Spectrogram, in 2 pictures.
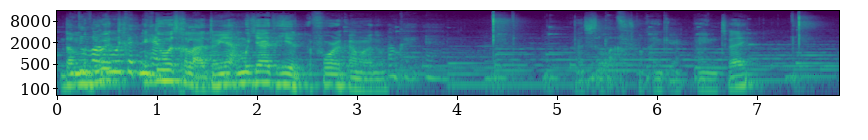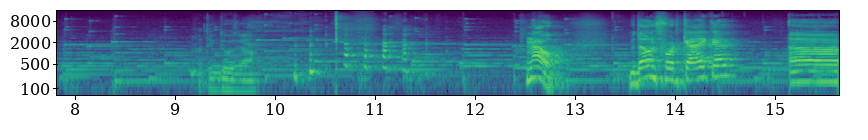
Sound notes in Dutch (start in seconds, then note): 4.3 klik; 7.4 klik; 10.0 gelach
